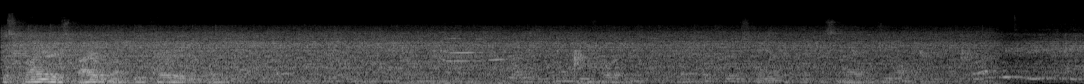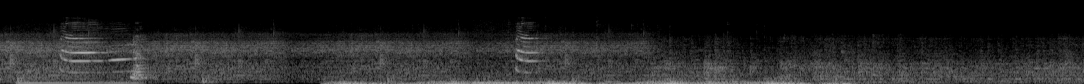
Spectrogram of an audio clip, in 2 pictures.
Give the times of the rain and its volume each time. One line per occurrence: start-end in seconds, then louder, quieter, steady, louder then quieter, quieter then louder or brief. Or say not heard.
0.0-21.6 quieter.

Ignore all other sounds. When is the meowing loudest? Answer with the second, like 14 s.
12 s.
